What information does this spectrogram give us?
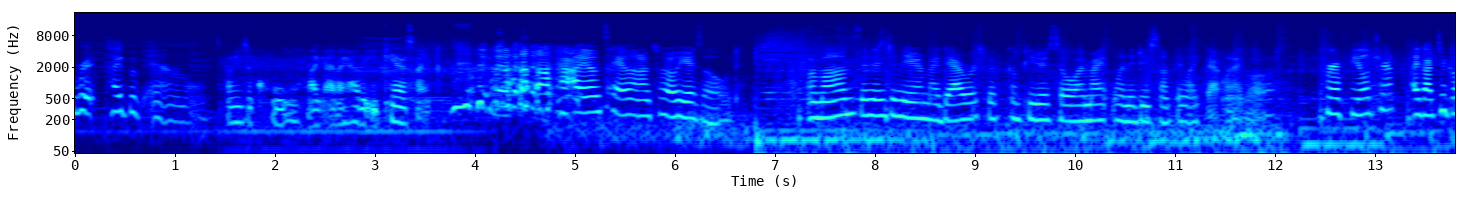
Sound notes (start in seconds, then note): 3.7 all laugh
